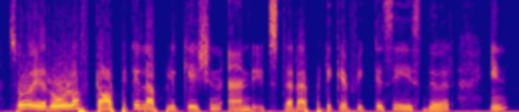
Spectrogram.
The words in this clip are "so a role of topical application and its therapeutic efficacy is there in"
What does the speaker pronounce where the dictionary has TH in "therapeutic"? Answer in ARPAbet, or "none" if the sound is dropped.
T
